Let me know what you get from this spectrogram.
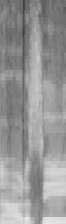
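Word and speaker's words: her: क्या लिखा हुआ है, HIS का उच्चारण ह, आई का उच्चारण हर्षी, एस का उच्चारण ज, तो हो गया हिज।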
